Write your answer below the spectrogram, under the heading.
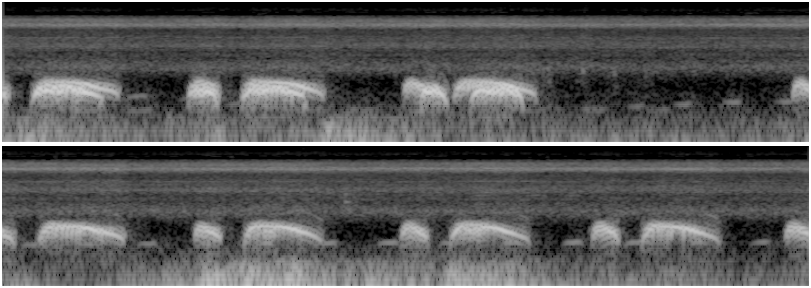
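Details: Purple-legged 'đồng son' spotted dove with far-carrying 'nước xa' cooing. Short and drawn-out falling coos come in pairs, with a pause near the middle, then the series resumes amid light low rumble.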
